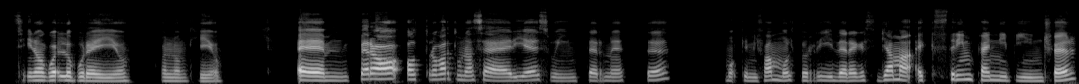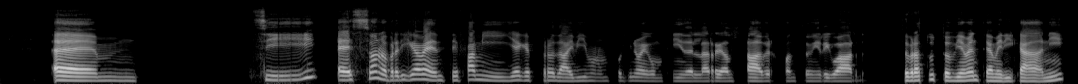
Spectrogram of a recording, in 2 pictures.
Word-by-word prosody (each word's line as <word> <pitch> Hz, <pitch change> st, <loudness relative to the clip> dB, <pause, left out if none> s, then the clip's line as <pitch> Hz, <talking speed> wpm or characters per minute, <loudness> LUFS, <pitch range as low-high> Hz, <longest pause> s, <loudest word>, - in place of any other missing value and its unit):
Sì 185 Hz, -, -9 dB
no 190 Hz, 0 st, +3 dB
quello 190 Hz, 0 st, +4 dB
pure 175 Hz, -2 st, +2 dB
io. 160 Hz, +2 st, -2 dB, 0.2 s
Quello 160 Hz, -1 st, -6 dB
anch'io. 155 Hz, 0 st, -7 dB, 0.7 s
Ehm, 180 Hz, -2 st, +6 dB
però 250 Hz, +1 st, +7 dB
ho 230 Hz, 0 st, 0 dB
trovato 230 Hz, +1 st, -3 dB
una 195 Hz, -1 st, -4 dB
serie, 190 Hz, 0 st, -1 dB
su 175 Hz, -5 st, -14 dB
internet, 175 Hz, -, -8 dB, 0.5 s
mo -, -, -10 dB
che -, -, -11 dB
mi 165 Hz, -, -8 dB
fa 190 Hz, +3 st, 0 dB
molto 185 Hz, -2 st, -5 dB
ridere, 180 Hz, -1 st, -2 dB
che 185 Hz, -, -7 dB
si 185 Hz, -, -24 dB
chiama 215 Hz, +1 st, +2 dB
Extreme 225 Hz, +4 st, -4 dB
Penny 195 Hz, -3 st, -2 dB
Pincher. 175 Hz, -, 0 dB, 0.5 s
Ehm 180 Hz, -3 st, +5 dB, 1.1 s
Sì, 215 Hz, -, -6 dB, 0.2 s
e 200 Hz, 0 st, +4 dB
sono 240 Hz, +3 st, -1 dB
praticamente 195 Hz, -2 st, -1 dB
famiglie, 195 Hz, -4 st, -6 dB
che 190 Hz, -1 st, -7 dB
però 185 Hz, 0 st, -7 dB
dai 160 Hz, -2 st, -4 dB
vivono 170 Hz, 0 st, -15 dB
un 165 Hz, -, -25 dB
pochino 170 Hz, +1 st, -15 dB
ai 165 Hz, -, -6 dB
confini 155 Hz, 0 st, -16 dB
della 150 Hz, 0 st, -6 dB
realtà, 155 Hz, 0 st, -2 dB
per 160 Hz, -, -11 dB
quanto 155 Hz, 0 st, -15 dB
mi 155 Hz, 0 st, -12 dB
riguarda, 155 Hz, -1 st, -3 dB, 0.3 s
soprattutto 185 Hz, +3 st, 0 dB
ovviamente 180 Hz, +2 st, 0 dB
americani, 155 Hz, +5 st, -1 dB
180 Hz, 140 wpm, -23 LUFS, 165-200 Hz, 1.1 s, però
